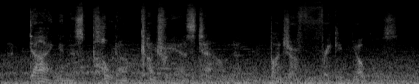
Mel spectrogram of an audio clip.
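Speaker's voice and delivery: low, soft grumble under the breath.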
